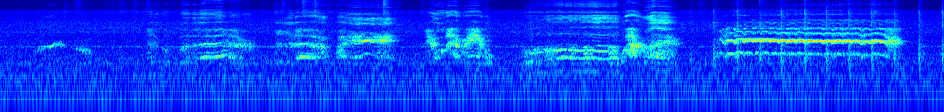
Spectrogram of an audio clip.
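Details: Talking yellow-naped amazon, with a parrot expert present, giving short broken speech-like syllables that build to a long, loud, steady drawn-out vocal near the end, over constant low hum.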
